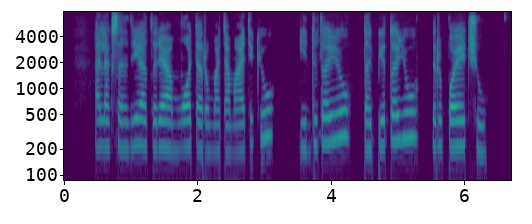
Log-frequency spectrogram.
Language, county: Lithuanian, Panevėžys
